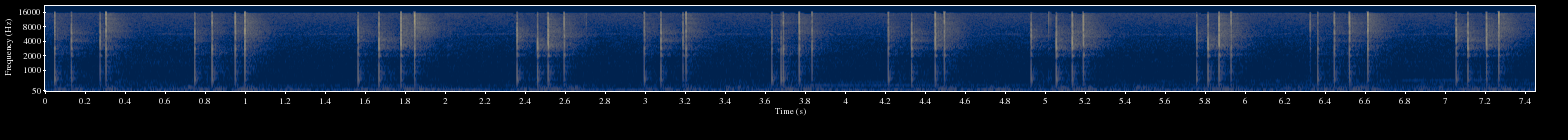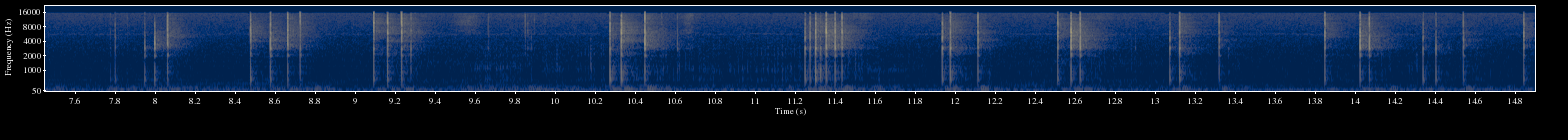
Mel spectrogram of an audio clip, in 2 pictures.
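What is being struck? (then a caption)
Plastic hairbrush back. Long nails tap on the plastic back of a hand-held glitter hairbrush, making quick bright clicks in irregular bursts and short runs, much like typing. Each tap is sharp and dies away almost at once over a faint, steady low background.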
